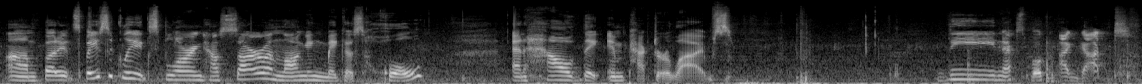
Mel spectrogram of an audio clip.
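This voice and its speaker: A woman with a slightly hoarse, tiring voice, chatting casually and a bit self-deprecatingly as she presents an unboxing in a rambling way. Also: medium pitch, animated, slow pace, fairly bright tone, slight background noise, poor audio. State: losing her voice, slightly hoarse. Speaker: book vlogger.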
